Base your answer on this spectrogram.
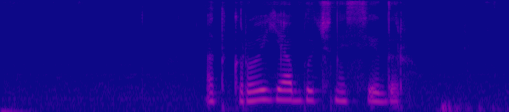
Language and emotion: Russian, neutral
